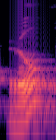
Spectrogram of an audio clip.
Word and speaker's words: rho: this one this one you need to pronounce it as rho and what does this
